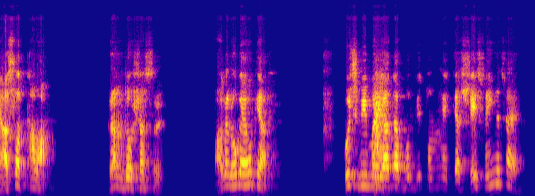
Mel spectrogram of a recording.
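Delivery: an elder uncle angrily scolding his reckless nephew; stern scolding. Acted. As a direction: scold him hard, like an angry elder. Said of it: "Kripacharya डांटते हैं".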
